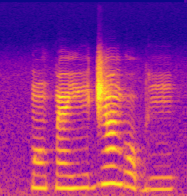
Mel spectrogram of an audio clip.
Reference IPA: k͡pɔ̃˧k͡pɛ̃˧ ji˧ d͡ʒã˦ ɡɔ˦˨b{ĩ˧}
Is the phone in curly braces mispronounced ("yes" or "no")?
yes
